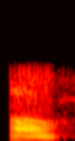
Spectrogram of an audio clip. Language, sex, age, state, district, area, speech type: Manipuri, female, 60+, Manipur, Churachandpur, rural, conversation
